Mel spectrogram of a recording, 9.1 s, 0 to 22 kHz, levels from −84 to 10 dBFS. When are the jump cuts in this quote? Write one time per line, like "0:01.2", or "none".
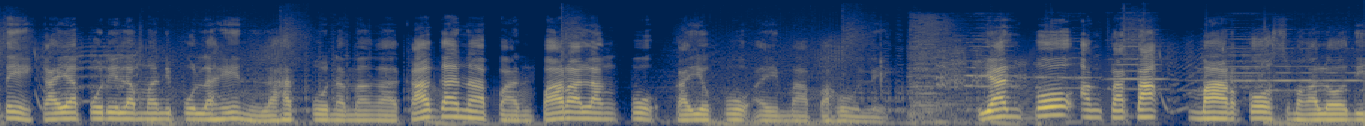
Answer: none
